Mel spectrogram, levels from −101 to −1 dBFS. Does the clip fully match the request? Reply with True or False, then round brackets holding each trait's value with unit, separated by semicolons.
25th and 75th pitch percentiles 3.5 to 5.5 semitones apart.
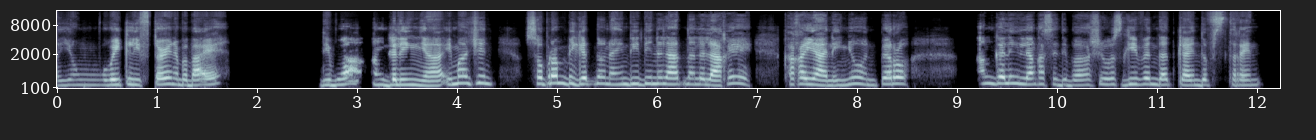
False (3.1 semitones)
